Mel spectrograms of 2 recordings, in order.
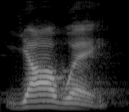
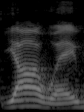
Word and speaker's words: Yahweh: It's Y-H-W-H. Y-H-W-H. In Hebrew, they didn't have vowels. So how do we pronounce this word? We have added our own vowels to come up with Yahweh. We've added our own vowels to come up with Jehovah. Jehovah would be J-H-V-H.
